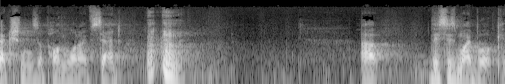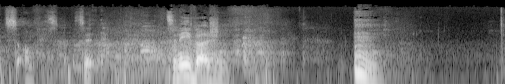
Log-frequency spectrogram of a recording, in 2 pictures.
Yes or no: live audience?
yes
